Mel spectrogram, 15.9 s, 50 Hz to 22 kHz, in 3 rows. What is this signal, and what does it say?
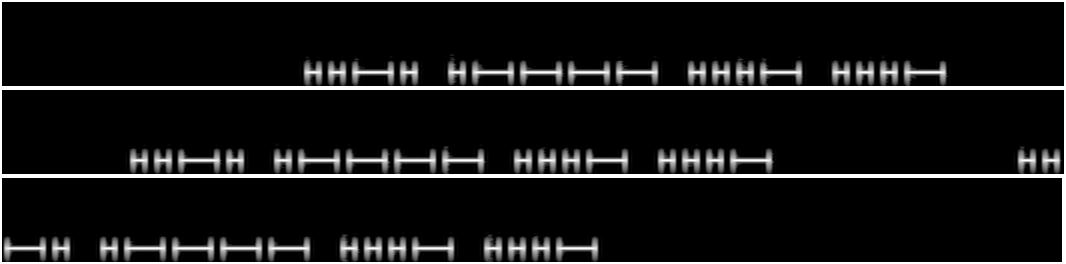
Morse code, heard as a keyed tone, about 20 wpm, 700 Hz. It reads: F1VV F1VV F1VV
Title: DXCC-100 Call Signs - 4 Characters - Repeated 3x - 20wpm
